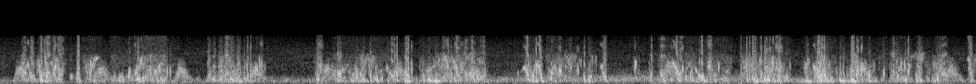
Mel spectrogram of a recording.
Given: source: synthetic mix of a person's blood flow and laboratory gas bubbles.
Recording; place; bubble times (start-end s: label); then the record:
Doppler ultrasound of blood flow; subclavian vein
0.20-1.05 s: bubbles
1.09-1.80 s: bubbles
2.06-2.67 s: bubbles
3.13-3.24 s: bubbles
3.31-4.14 s: bubbles
4.18-4.91 s: bubbles
5.14-6.10 s: bubbles
6.31-6.41 s: bubbles
6.47-7.33 s: bubbles
7.41-7.94 s: bubbles
8.01-9.50 s: bubbles
9.67-9.77 s: bubbles
From the record:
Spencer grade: 4 (maximum detectable bubble signal sounding continuously throughout systole and diastole of every cardiac period, and overriding the amplitude of the normal cardiac signals); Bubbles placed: anywhere in the cardiac cycle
